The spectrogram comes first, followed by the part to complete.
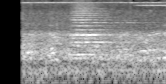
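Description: A vehicle horn sounds once, briefly, about a second in, over street noise and voices.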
